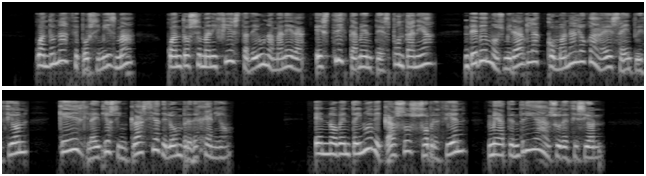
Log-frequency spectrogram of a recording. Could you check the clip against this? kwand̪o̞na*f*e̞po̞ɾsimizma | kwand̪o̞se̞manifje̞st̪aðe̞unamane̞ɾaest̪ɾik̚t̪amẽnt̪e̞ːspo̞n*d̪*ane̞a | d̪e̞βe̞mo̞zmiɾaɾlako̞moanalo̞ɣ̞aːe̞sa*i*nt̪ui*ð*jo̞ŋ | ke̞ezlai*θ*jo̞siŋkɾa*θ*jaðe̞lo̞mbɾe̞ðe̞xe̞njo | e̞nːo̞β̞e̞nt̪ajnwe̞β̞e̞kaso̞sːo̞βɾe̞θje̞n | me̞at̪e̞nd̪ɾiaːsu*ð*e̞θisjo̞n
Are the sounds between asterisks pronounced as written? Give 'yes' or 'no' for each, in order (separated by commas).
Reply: no, no, yes, no, no, no, yes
